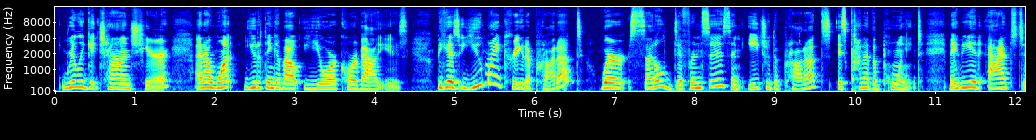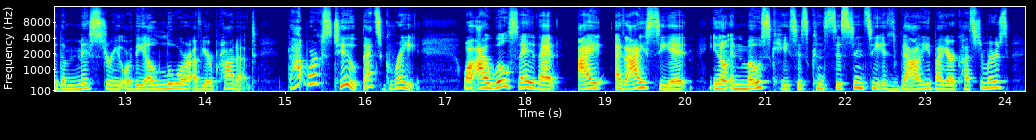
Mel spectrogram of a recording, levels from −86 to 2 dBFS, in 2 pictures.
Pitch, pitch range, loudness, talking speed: 210 Hz, 185-235 Hz, -23 LUFS, 175 wpm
